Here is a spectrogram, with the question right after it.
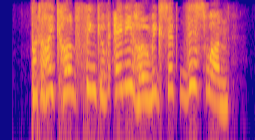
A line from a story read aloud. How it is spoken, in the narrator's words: cried Eppie, tears running down her face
